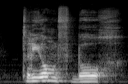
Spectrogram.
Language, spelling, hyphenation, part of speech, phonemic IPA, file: Dutch, triomfboog, tri‧omf‧boog, noun, /triˈɔmfˌboːx/, Nl-triomfboog.ogg
- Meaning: triumphal arch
